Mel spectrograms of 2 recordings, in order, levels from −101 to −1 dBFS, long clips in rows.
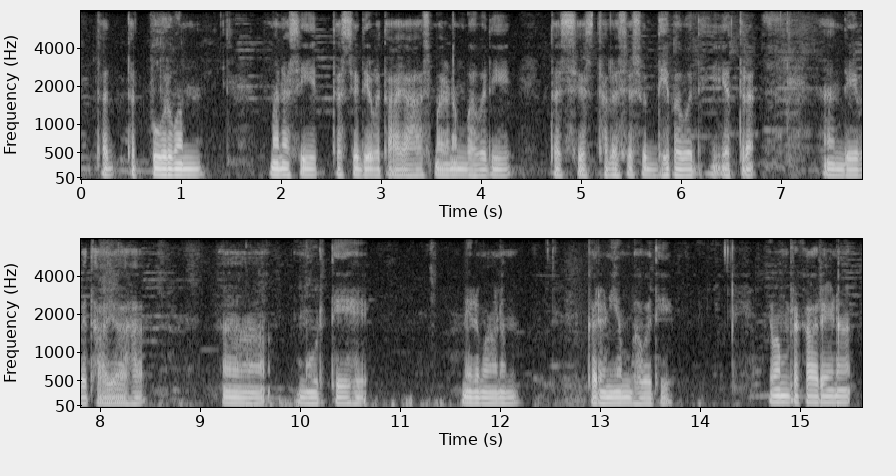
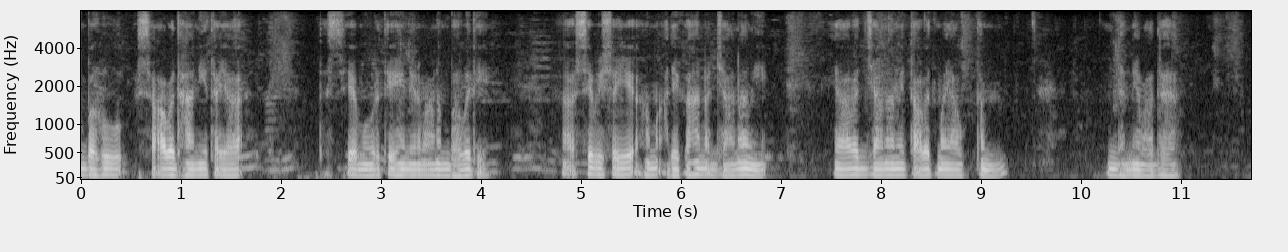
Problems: background sounds at intervals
